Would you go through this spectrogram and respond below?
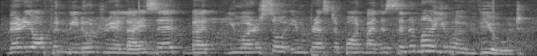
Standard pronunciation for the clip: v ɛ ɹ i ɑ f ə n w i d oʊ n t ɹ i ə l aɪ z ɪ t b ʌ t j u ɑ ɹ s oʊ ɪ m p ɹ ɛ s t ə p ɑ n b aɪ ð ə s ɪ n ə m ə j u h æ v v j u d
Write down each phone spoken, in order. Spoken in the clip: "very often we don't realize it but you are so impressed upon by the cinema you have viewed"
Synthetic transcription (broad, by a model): v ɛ ɹ i ɑ f ə n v i d oʊ n t ɹ i ə l aɪ z ɪ t b ʌ t j u ɑ ɹ s oʊ ɪ m p ɹ ɛ s t ə p ɑ n b aɪ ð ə s ɪ n ə m ə j u h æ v v j u d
